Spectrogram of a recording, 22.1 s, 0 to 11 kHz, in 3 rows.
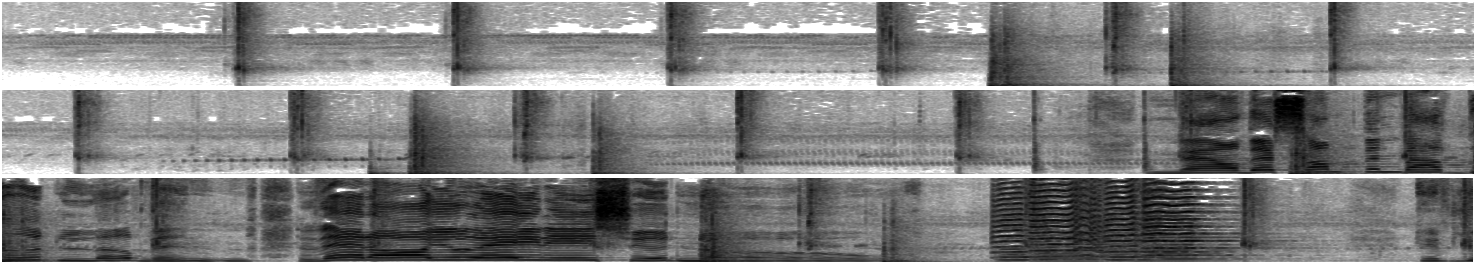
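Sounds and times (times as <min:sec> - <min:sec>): heavy booming thuds: 0:05.0 - 0:06.5, 0:09.2 - 0:10.9, 0:13.8 - 0:15.0, 0:18.2 - 0:19.6
sharp clicks: 0:09.7 - 0:10.3.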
